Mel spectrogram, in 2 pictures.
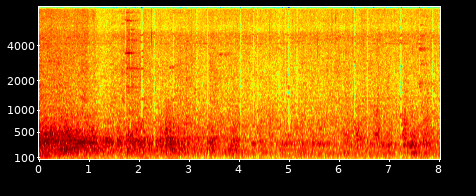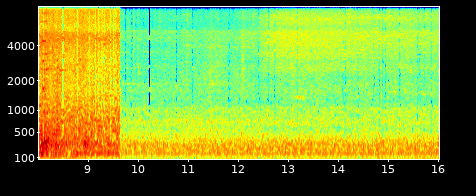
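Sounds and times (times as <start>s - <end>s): freight train wheels on rails: 0.0s - 9.7s.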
